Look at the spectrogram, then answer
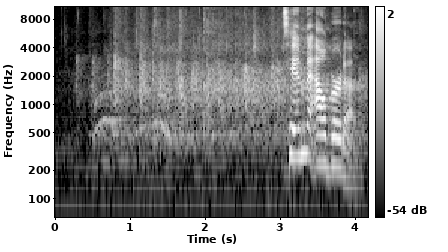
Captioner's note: audience applauding; audience cheering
